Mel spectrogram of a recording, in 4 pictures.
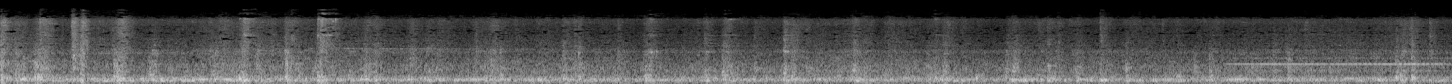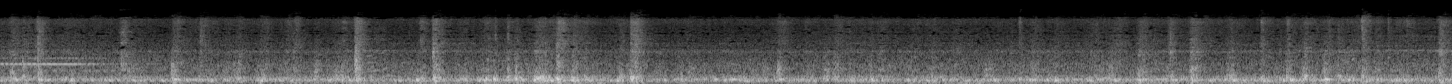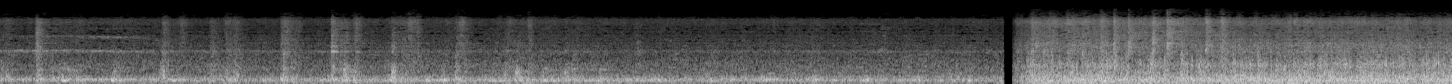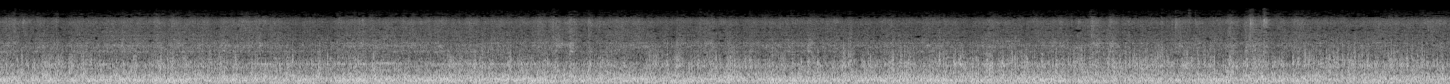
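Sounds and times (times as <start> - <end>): train rolling rumble: 0.0 - 58.0.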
